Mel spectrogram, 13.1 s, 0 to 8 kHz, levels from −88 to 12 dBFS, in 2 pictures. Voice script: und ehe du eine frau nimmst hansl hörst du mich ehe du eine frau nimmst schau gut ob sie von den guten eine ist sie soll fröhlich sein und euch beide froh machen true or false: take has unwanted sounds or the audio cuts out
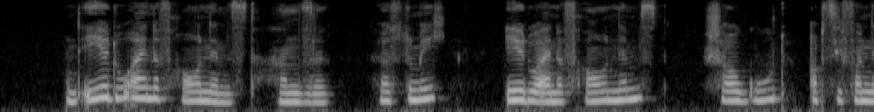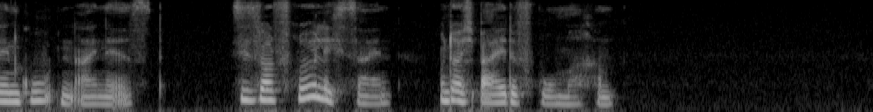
false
